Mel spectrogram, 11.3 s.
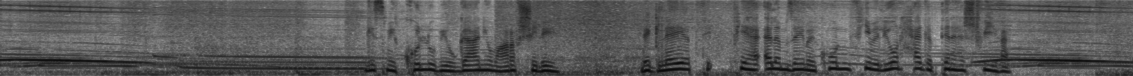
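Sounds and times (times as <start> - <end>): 
wolves or dogs howling: 0.0 - 4.6, 7.7 - 11.3
low rumbling background: 0.0 - 11.3
speech: 3.7 - 5.7, 6.4 - 10.3.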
